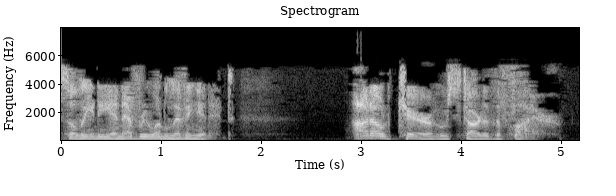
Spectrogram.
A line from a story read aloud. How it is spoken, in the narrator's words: he said coldly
